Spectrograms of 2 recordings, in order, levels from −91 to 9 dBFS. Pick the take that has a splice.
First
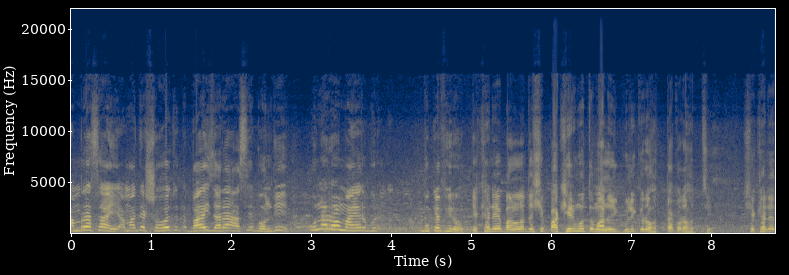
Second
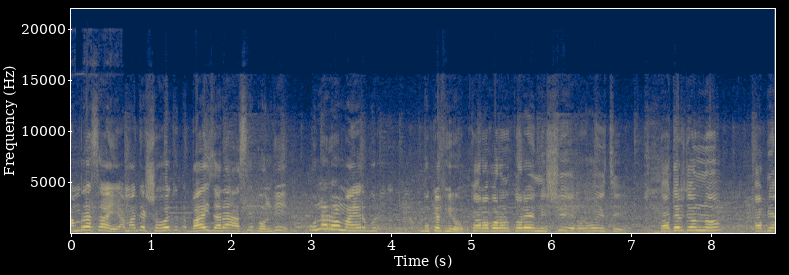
second; 1 cut; at 4.9 s

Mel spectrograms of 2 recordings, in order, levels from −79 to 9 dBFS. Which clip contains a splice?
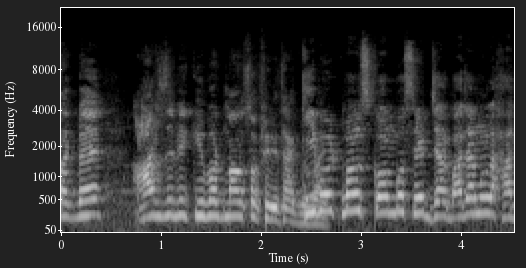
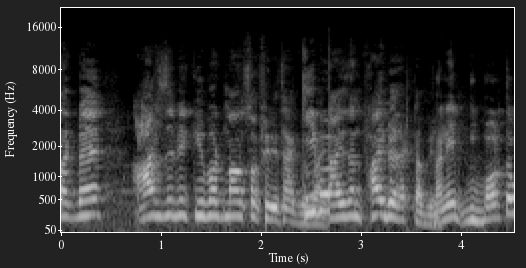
second; 1 cut; at 2.7 s

